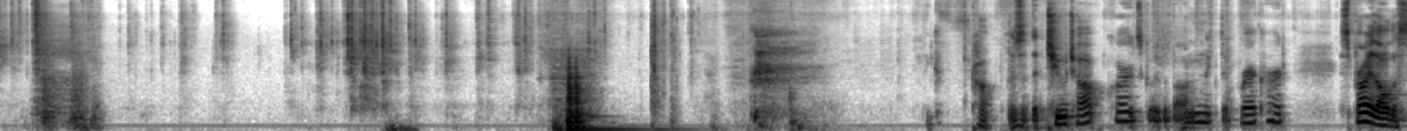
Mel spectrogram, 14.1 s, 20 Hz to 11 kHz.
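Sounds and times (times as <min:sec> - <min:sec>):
card pack crinkling and tearing: 0:00.0 - 0:05.5
handling rustles and clicks: 0:01.2 - 0:07.3
thump with low rumble: 0:05.6 - 0:06.5.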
